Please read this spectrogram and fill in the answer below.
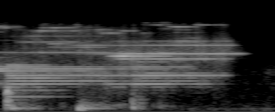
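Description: Synthesized electronic chord of several steady tones, with a higher tone joining about a second in, cutting off suddenly near the end.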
